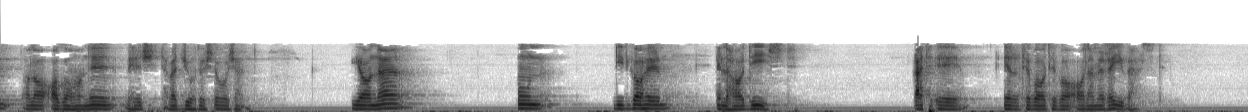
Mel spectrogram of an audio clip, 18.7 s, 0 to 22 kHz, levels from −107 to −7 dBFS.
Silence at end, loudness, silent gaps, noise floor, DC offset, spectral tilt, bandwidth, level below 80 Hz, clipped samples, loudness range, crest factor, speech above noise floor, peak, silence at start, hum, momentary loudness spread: 0.1 s; -24 LUFS; none; -47 dBFS; under 0.1%; -10 dB/octave; 4.6 kHz; -42 dBFS; under 0.1%; 4 LU; 26 dB; 24 dB; 0 dBFS; 0 s; none; 17 LU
